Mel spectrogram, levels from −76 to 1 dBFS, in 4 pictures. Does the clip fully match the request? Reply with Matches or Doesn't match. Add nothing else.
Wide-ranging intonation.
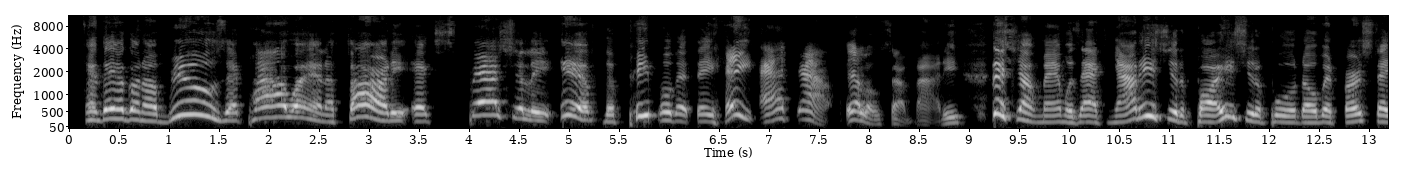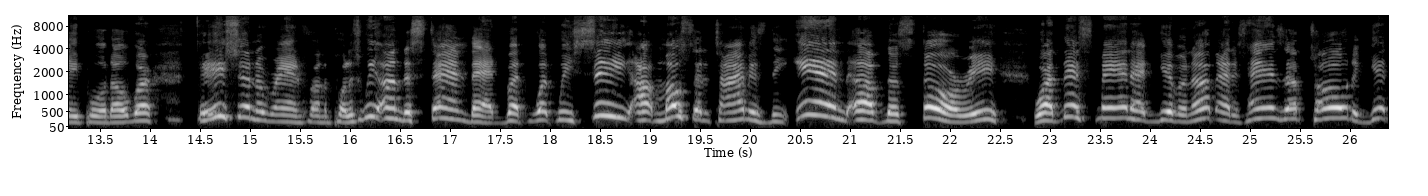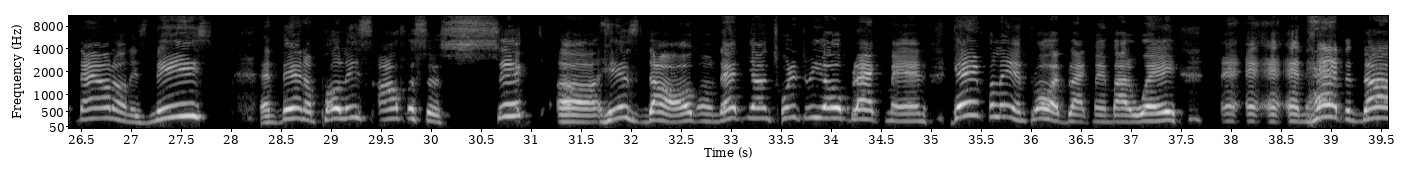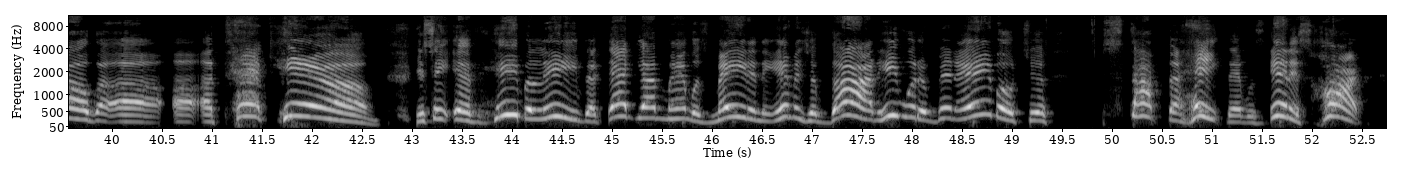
Matches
